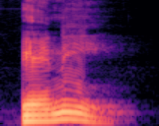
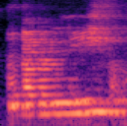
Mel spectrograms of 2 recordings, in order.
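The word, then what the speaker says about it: אני: Eni. ¿es en I o es Ani. Perdón, ani.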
